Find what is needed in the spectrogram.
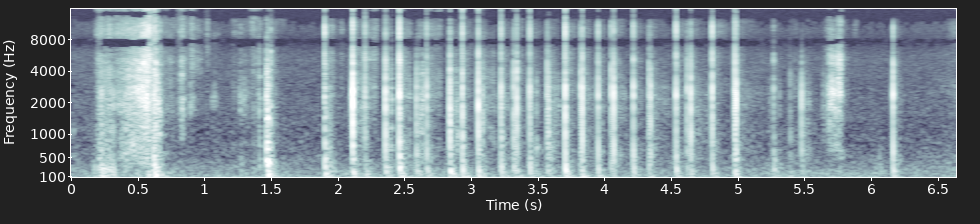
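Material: Cardstock.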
